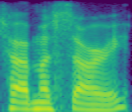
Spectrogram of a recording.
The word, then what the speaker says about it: Tom Masari: No, so how did you, after that, you did, I guess you somehow connected with the person who, Tom Masari, is that how you say it? Tamasari, uh-huh.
